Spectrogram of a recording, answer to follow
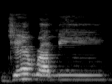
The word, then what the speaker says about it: Jeramy: Jeremy. It's spelled Jeramy. Oh, that was kind of weird. I mean, J-E-R-E.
